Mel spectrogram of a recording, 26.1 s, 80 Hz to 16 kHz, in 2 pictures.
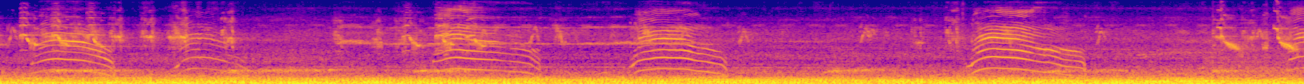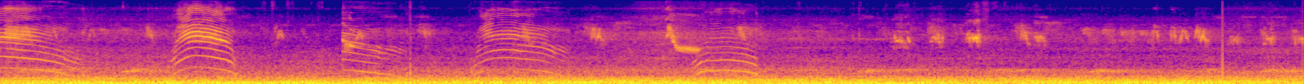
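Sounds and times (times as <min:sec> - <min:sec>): low background rumble: 0:00.0 - 0:26.0
cat meowing: 0:00.2 - 0:07.5, 0:09.5 - 0:11.2, 0:12.2 - 0:20.8.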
